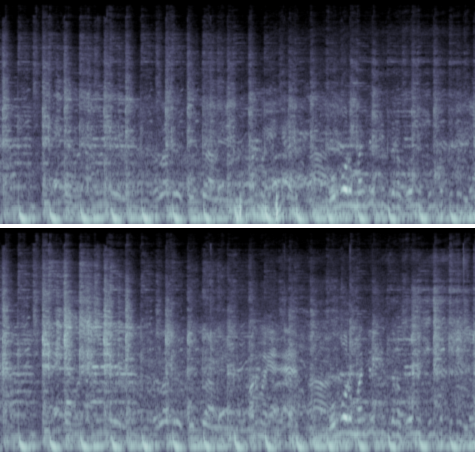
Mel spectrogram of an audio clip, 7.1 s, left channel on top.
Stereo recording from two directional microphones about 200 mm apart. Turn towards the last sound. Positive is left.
turn(degrees=55)  # may be behind; listen again after turning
